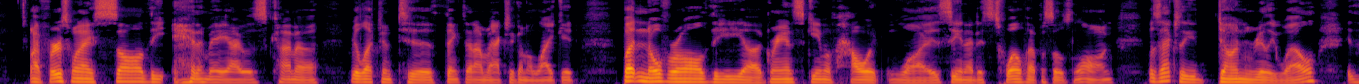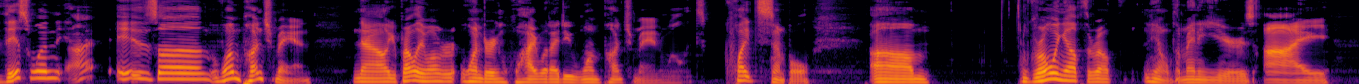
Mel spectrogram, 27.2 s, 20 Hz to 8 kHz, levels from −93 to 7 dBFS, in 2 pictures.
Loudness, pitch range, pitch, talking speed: -24 LUFS, 90-120 Hz, 105 Hz, 165 wpm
